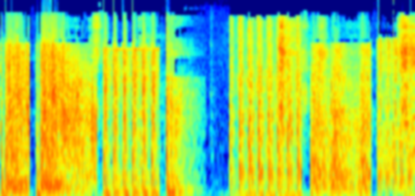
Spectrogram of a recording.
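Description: Rapid bursts of loud automatic gunfire sound effects, several volleys of fast repeated shots separated by brief pauses, dominant with no talking.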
